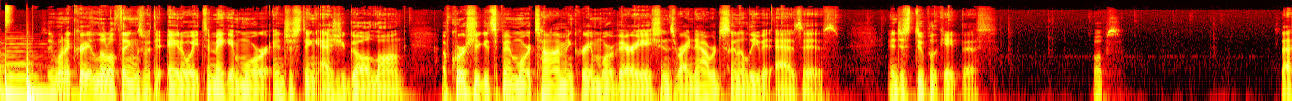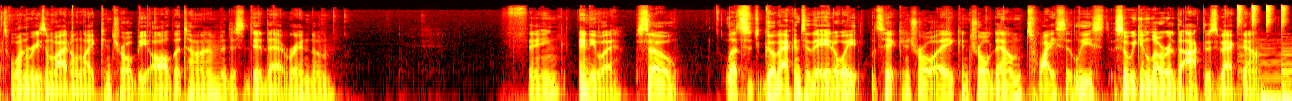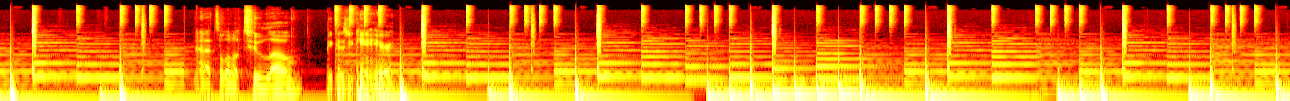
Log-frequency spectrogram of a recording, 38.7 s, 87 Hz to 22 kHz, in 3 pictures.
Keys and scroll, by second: 9.9 ctrl+b, 22.2 ctrl+a, 22.9 ctrl+Down, 28.5 ctrl+Up, 37.4 ctrl+s.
